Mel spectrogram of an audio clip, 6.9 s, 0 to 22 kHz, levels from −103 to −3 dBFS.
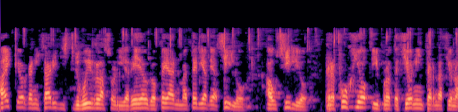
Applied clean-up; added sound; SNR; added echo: classical method Wiener filter.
